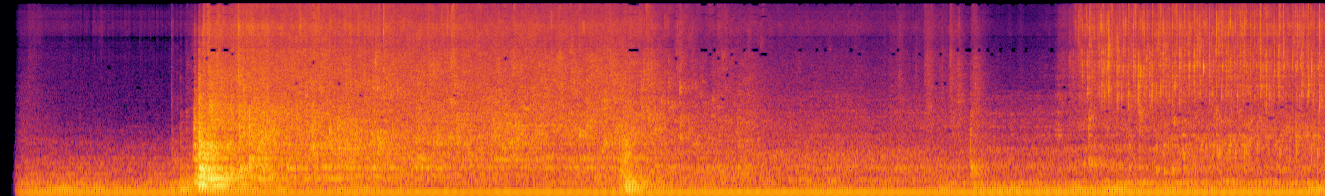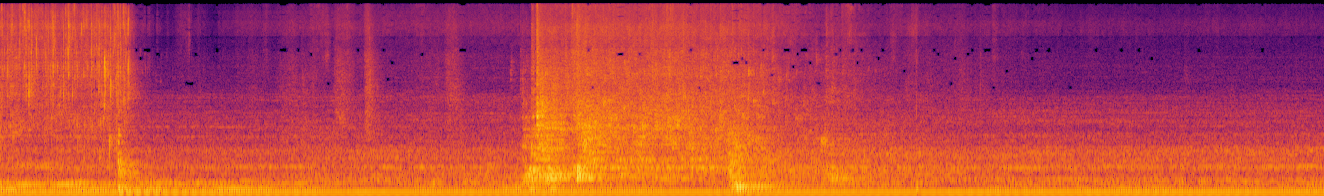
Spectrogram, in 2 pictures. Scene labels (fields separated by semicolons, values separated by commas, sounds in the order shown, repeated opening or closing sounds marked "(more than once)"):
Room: lavatory; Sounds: toilet flushing, running water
